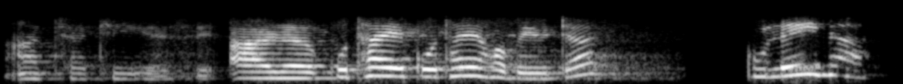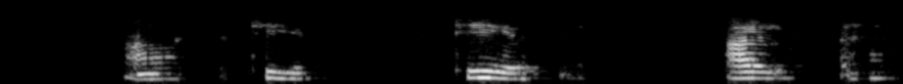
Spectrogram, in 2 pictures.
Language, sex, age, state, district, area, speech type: Bengali, female, 18-30, West Bengal, Jalpaiguri, rural, conversation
